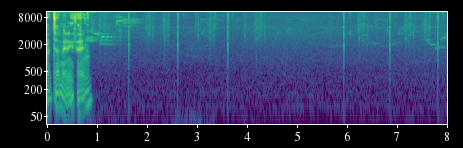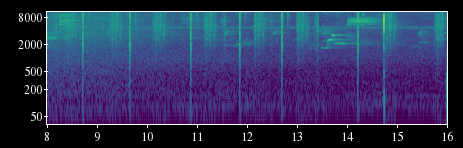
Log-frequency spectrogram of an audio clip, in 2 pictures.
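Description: Footsteps tap softly on soft ground.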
